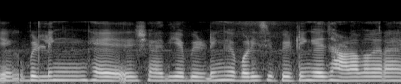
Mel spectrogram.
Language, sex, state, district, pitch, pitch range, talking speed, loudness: Hindi, female, Maharashtra, Mumbai Suburban, 185 Hz, 180-190 Hz, 210 wpm, -16 LUFS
